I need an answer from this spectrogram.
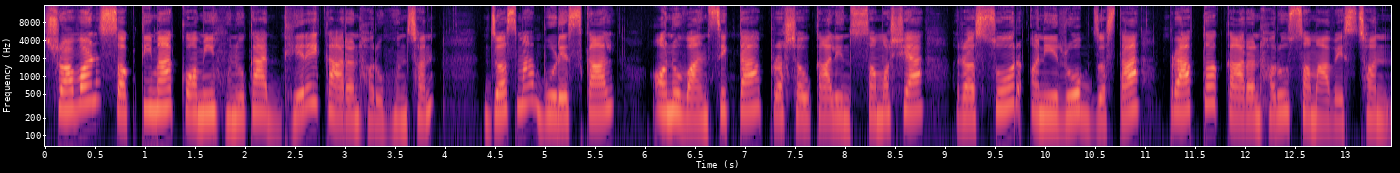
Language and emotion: Nepali, neutral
